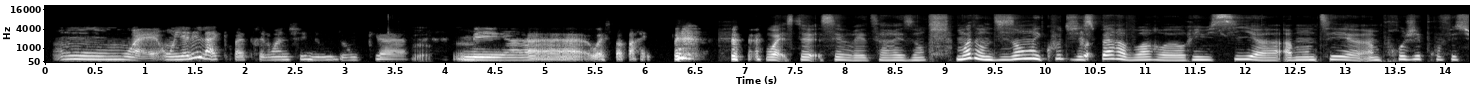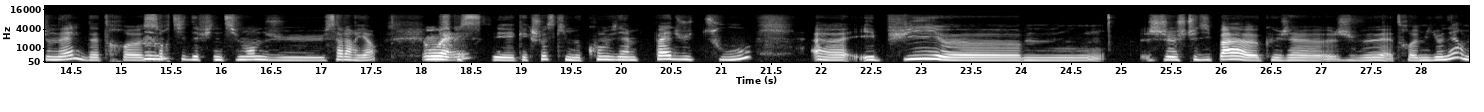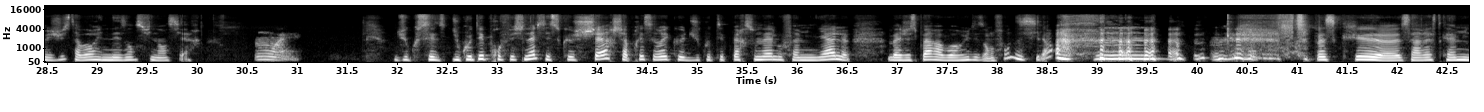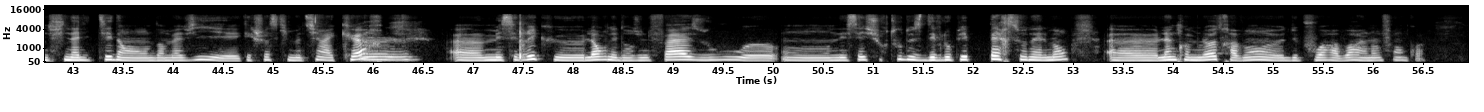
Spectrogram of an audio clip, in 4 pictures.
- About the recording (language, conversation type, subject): French, unstructured, Comment imagines-tu ta vie dans dix ans ?
- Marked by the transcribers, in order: static; drawn out: "Mmh"; tapping; drawn out: "heu"; chuckle; distorted speech; drawn out: "hem"; chuckle; laugh; stressed: "personnellement"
